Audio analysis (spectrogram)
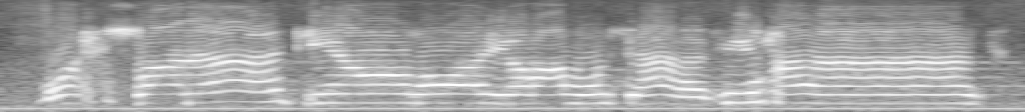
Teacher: أظهر النون في التنوين هنا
